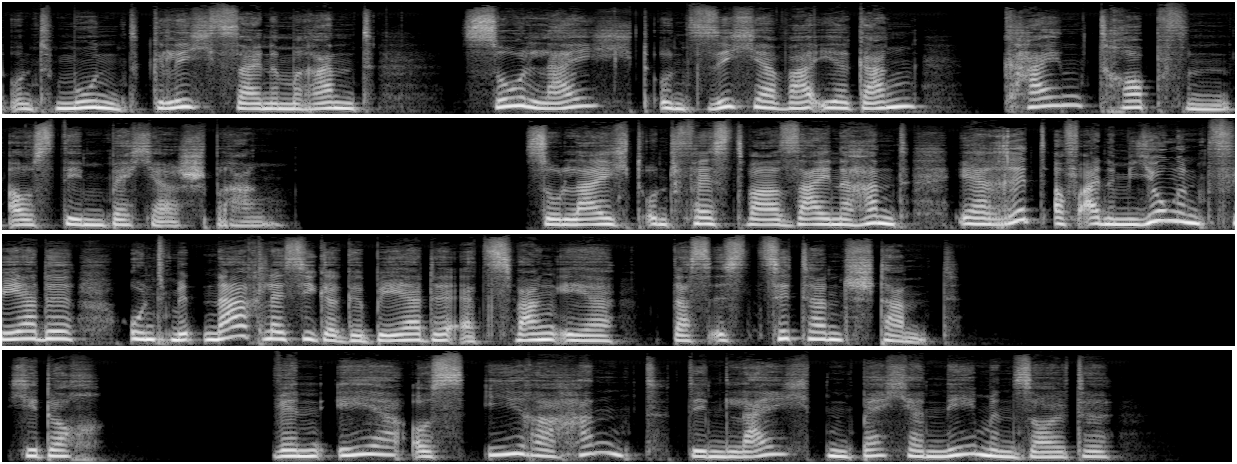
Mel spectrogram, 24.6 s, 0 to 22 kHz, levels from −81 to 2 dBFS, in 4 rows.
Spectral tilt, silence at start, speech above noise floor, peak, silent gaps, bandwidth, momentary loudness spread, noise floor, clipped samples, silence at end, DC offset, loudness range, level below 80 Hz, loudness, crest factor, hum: -5 dB/octave; 0.05 s; 71 dB; 0 dBFS; 7.67-8.77 s, 17.81-18.52 s, 19.64-19.83 s; 20 kHz; 8 LU; -82 dBFS; under 0.1%; 0.6 s; under 0.1%; 6 LU; -52 dBFS; -12 LUFS; 12 dB; none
